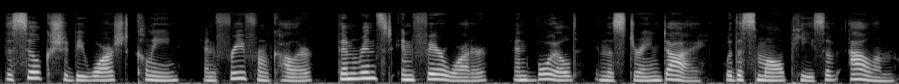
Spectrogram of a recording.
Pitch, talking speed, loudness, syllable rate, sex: 200 Hz, 180 wpm, -18 LUFS, 4.4 syllables/s, female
